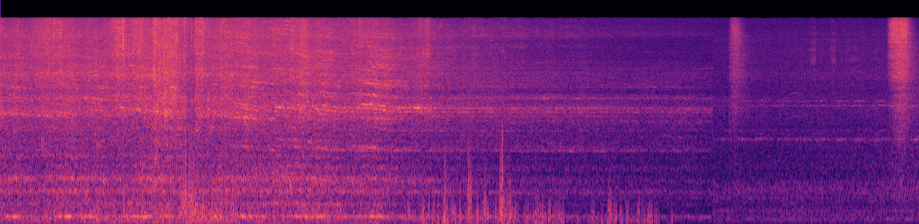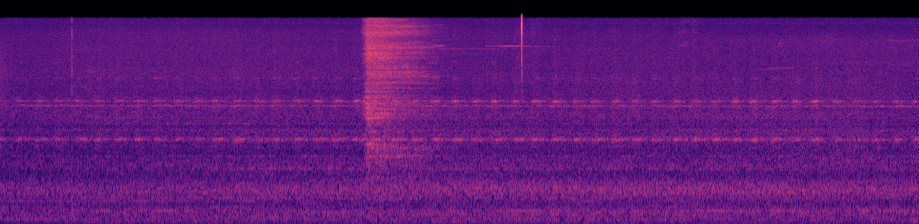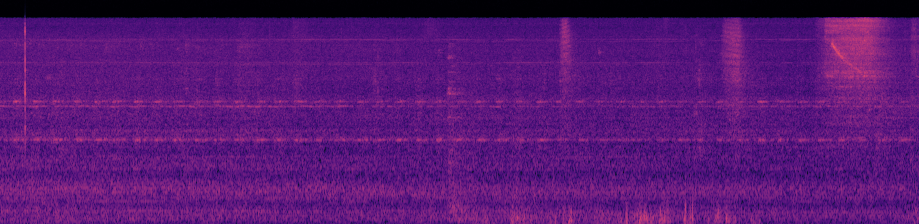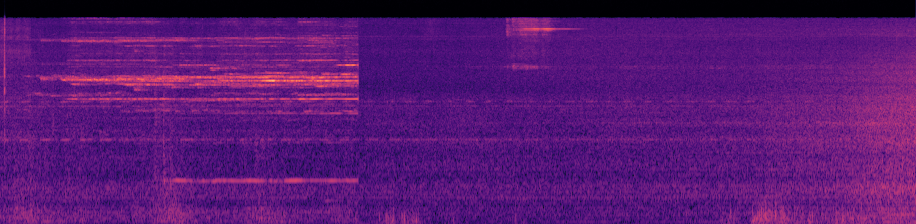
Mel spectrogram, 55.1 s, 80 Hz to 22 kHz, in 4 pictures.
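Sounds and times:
wheel squeal: 0:12.6 - 0:46.8, 0:49.0 - 0:50.0
high-pitched squeal: 0:38.8 - 0:46.8.

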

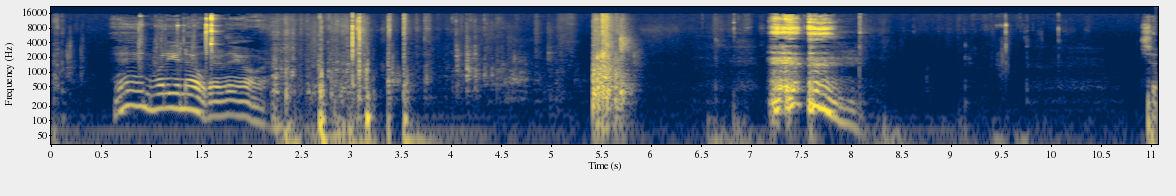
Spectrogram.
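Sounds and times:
man clearing his throat: 0:07.2 - 0:08.2.

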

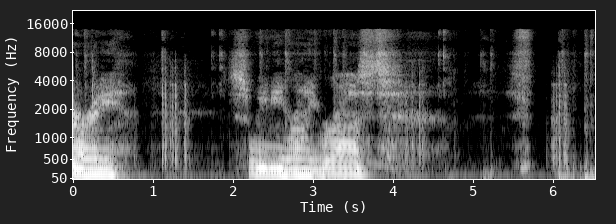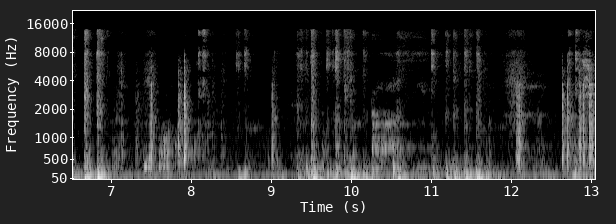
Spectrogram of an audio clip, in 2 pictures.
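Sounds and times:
typing on keyboard: 0:01.7 - 0:03.8, 0:06.1 - 0:07.2, 0:08.0 - 0:11.8.

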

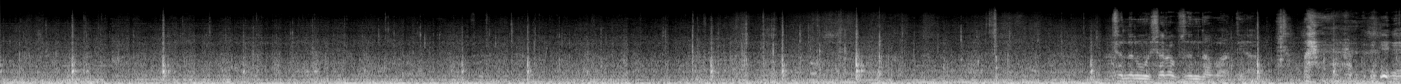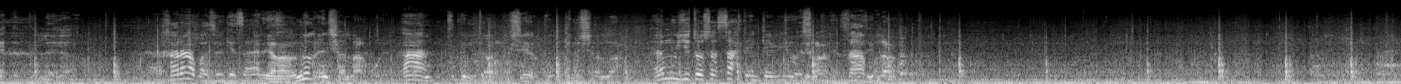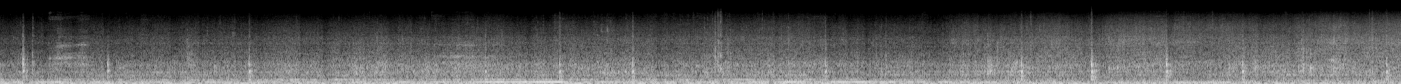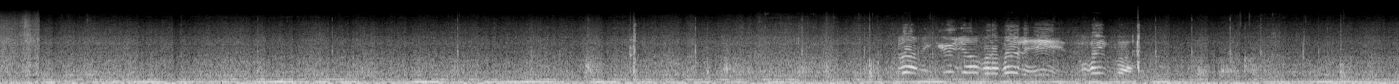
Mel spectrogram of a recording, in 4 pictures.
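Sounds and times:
knocks and rattles: 0:00.0 - 0:11.2, 0:17.6 - 0:42.5
vehicle engine humming: 0:00.0 - 0:56.0.

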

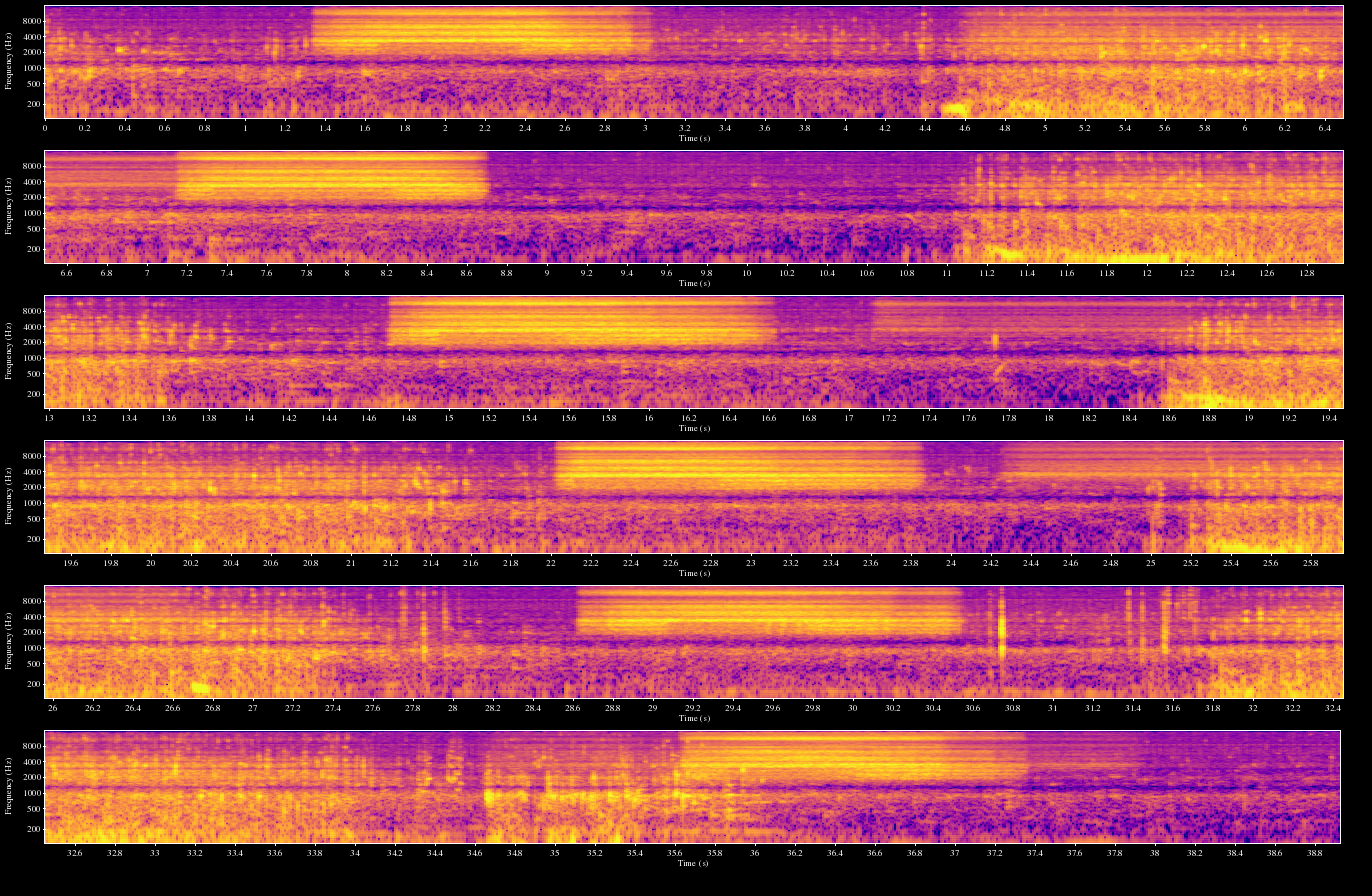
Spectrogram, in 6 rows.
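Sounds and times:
regulator inhale hiss: 0:01.3 - 0:03.2, 0:06.3 - 0:08.8, 0:14.7 - 0:18.6, 0:22.0 - 0:25.3, 0:28.6 - 0:30.7, 0:35.6 - 0:38.0
exhaled bubbles gushing: 0:11.1 - 0:14.2, 0:18.6 - 0:21.8, 0:25.2 - 0:27.8, 0:31.6 - 0:36.0.

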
